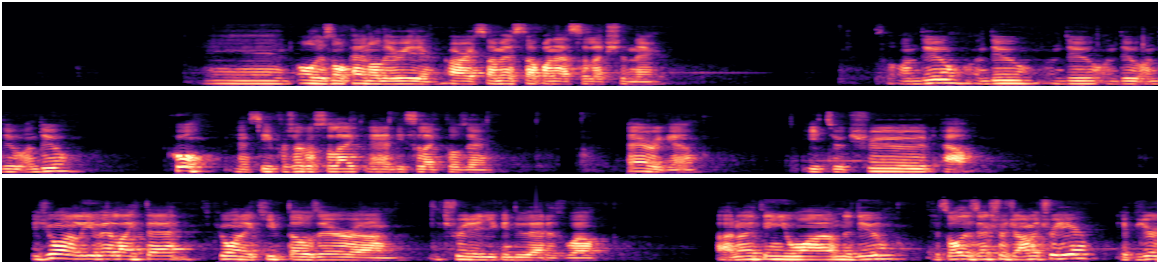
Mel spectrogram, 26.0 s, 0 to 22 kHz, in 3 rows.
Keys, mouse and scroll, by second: 6.3 ctrl+z, 6.8 ctrl+z, 7.2 ctrl+z, 7.7 ctrl+z, 8.1 ctrl+z, 8.5 ctrl+z, 8.9 ctrl+z, 10.5 c, 13.4 middle click, 14.5 e, 21.8 middle click, 25.0 middle click.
